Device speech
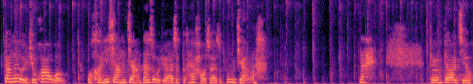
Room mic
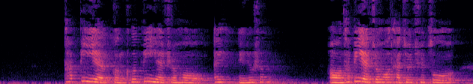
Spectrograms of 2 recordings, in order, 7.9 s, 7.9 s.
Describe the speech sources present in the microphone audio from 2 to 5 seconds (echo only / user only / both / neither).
user only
